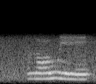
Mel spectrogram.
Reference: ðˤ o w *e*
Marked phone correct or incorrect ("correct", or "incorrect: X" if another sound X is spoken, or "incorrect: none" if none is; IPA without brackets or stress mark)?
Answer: correct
